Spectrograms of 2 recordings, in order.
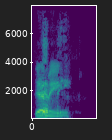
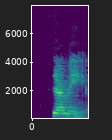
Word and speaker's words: Demme: So this movie was directed by Jonathan Demme. Is that how I pronounce it? – Demme. – Demme. Okay. I was worried I got that wrong.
